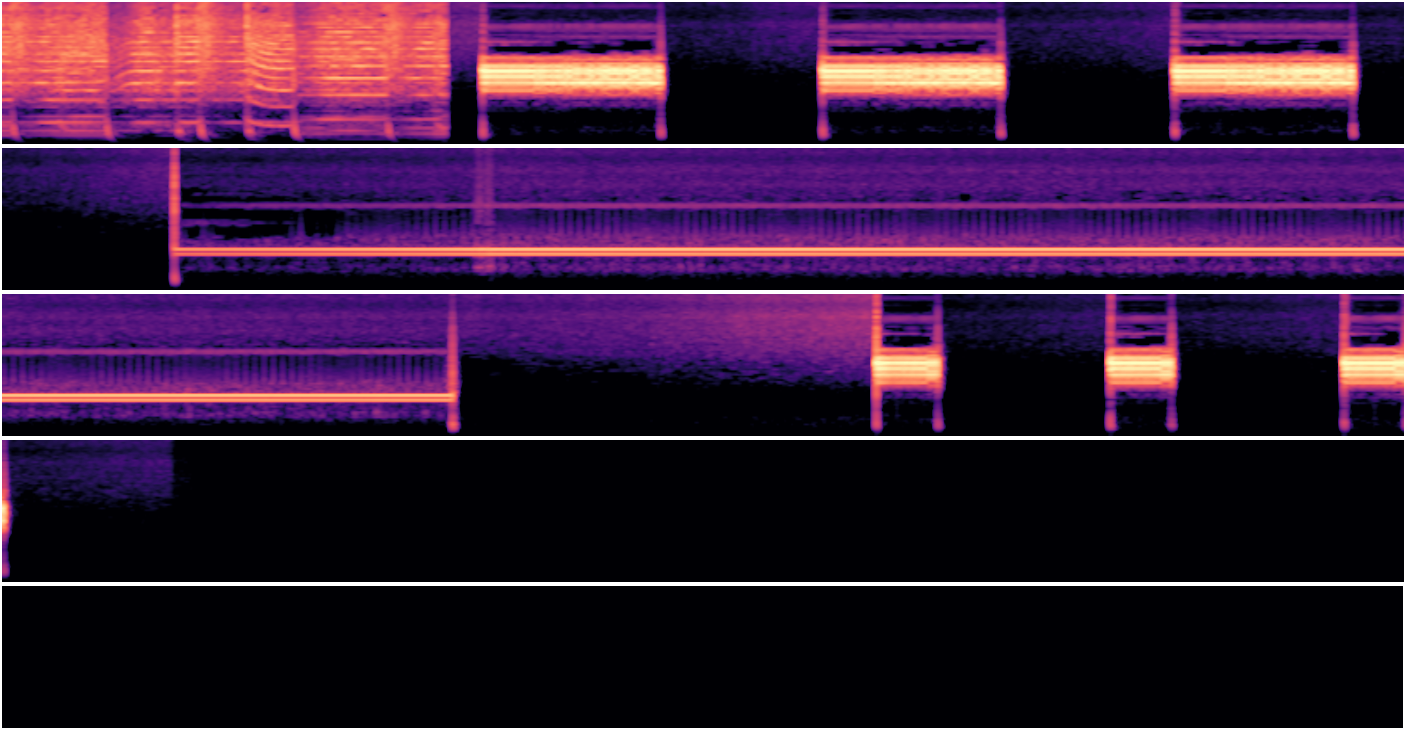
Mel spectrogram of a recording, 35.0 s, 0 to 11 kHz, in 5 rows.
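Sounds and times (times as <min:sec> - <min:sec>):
two-tone attention signal: 0:07.9 - 0:16.3
digital data bursts: 0:18.4 - 0:18.8, 0:19.6 - 0:20.0.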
